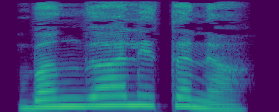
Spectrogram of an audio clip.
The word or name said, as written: ಬಂಗಾಲಿತನ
